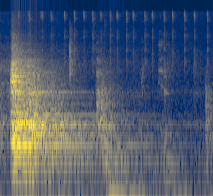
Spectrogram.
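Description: A sharp knock on the table football table, its metal rods and frame ringing briefly after it, followed by a lighter click about half a second later.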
